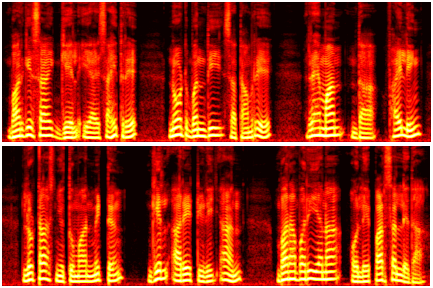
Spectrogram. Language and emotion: Santali, neutral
